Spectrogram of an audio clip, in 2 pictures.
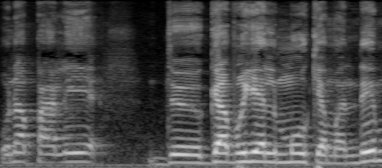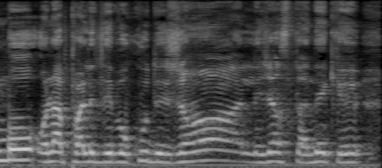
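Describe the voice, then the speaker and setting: Brief: male talk show host, slightly higher voice, animated and probing. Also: moderate pace. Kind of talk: political talk show interview.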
